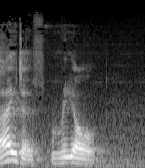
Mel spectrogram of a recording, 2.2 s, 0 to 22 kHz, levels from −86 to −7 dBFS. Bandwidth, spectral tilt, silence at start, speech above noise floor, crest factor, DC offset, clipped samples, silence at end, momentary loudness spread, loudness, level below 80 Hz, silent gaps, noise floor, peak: 14.5 kHz; -6.5 dB/octave; 0 s; 26 dB; 16 dB; under 0.1%; under 0.1%; 0.55 s; 15 LU; -17 LUFS; -46 dBFS; none; -41 dBFS; 0 dBFS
